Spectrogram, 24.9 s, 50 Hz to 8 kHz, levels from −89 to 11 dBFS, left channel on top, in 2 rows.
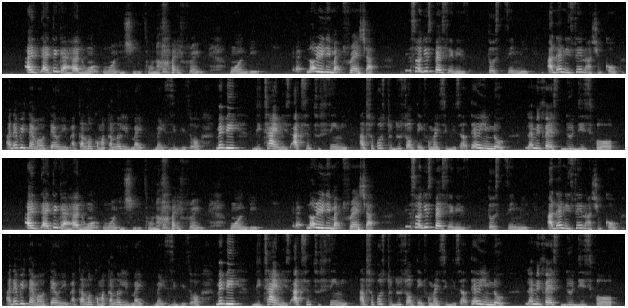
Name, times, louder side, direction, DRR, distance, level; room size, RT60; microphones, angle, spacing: voice 1, 0.5-2.5 2.9-3.9 4.6-5.1 5.9-7.4 8.1-9.3 9.8-9.9 10.1-10.5 10.9-11.8 12.1-12.3 12.6-15.3 15.6-16.4 16.8-17.2 17.5-18.7 19.1-19.4 19.7-22.5 23.0-24.7, right 1 dB, 5° right, 0.5 m, -24 dB
20.5 x 8.2 x 3.5 m
head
